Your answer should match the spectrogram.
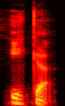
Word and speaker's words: Ykka: It's odd spelling. It's YKKA. – Yeah. – It's Ika.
